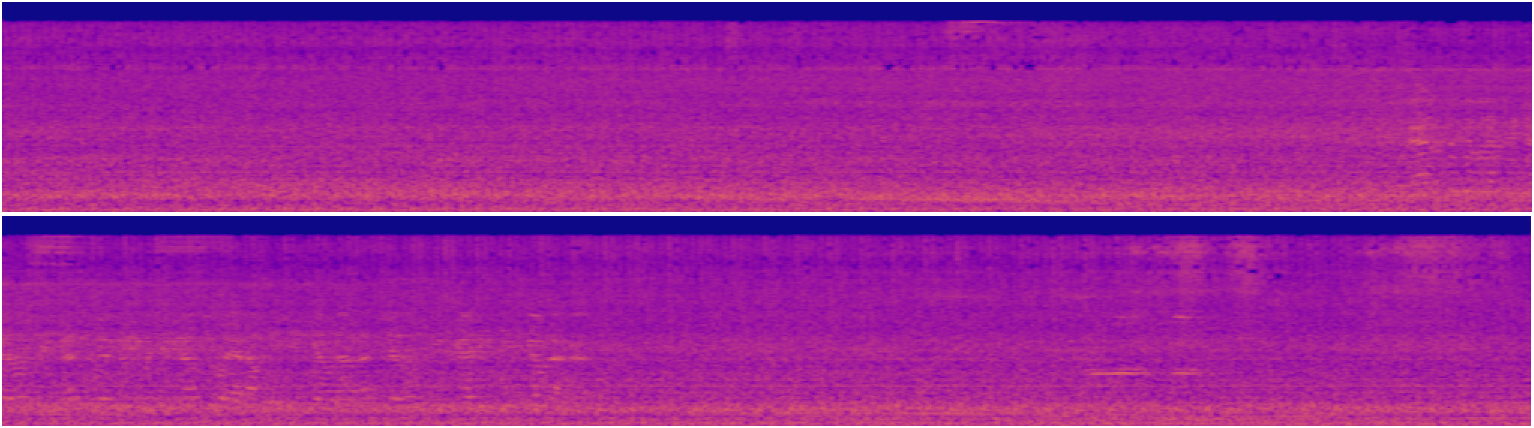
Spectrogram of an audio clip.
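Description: A diesel locomotive engine rumbles and idles loudly nearby.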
